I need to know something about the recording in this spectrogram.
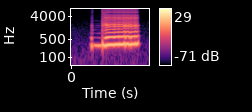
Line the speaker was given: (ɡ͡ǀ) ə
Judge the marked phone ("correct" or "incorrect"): incorrect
